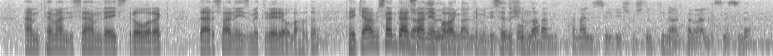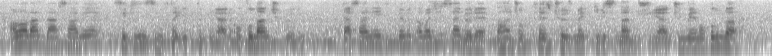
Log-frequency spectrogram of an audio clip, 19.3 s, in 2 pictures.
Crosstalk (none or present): present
